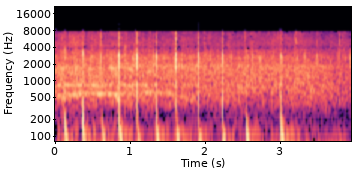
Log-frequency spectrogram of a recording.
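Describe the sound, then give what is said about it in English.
A church audience claps loudly so people in Indiana can hear: sharp, steady claps ring out in an even rhythm, about a dozen strong beats over three seconds, then the clapping stops and only a faint hiss remains. No one speaks. “You're going to have to clap louder if they're going to hear you.”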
